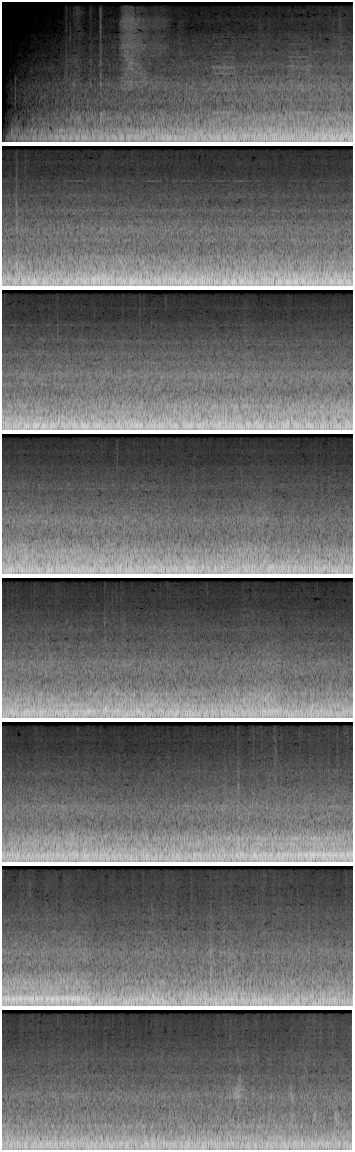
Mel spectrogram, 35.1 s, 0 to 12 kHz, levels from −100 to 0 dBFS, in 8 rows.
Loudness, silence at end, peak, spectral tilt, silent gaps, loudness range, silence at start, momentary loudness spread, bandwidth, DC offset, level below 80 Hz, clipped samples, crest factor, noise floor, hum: -27 LUFS; 0 s; -10 dBFS; -8 dB/octave; none; 4 LU; 0.4 s; 5 LU; 11 kHz; under 0.1%; -28 dBFS; under 0.1%; 14 dB; -51 dBFS; none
